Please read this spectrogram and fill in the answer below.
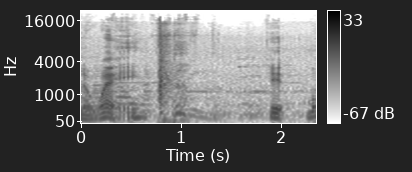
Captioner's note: impact and gasp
